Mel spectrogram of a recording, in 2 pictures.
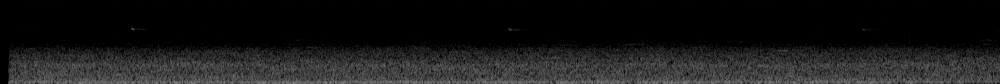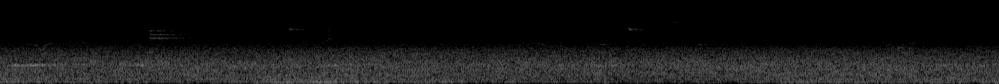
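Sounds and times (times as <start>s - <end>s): low outdoor rumble: 0.1s - 10.9s.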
